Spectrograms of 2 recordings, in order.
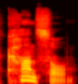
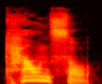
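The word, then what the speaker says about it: consul: Yeah, it's console. That was the point. Not council.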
